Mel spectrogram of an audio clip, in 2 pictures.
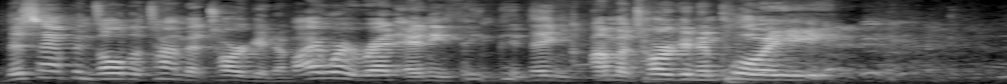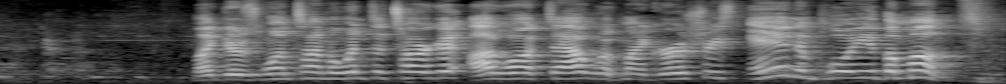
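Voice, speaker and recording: A young man from upstate New York doing a stand-up comedy set, trading wry deadpan asides for loud punchlines. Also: high voice, brisk. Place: comedy club at a resort. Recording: roomy club stage mic.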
